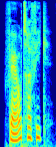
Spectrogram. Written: færgetrafik

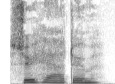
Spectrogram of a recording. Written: søherredømme

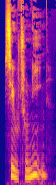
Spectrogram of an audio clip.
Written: SEROTONIN

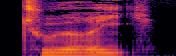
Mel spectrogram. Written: tuderi

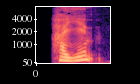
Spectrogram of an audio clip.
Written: herhjem

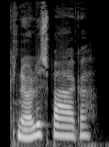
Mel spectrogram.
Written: knoldesparker

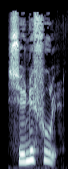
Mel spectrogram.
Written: syndefuld

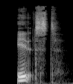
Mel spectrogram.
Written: ældste

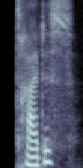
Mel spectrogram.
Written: trættes

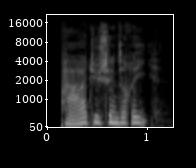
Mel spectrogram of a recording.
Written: paradysenteri

